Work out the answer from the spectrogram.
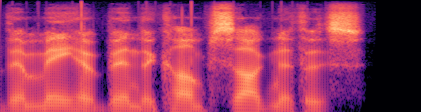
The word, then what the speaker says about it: Compsognathus: The smallest of them may have been the Compsognathus, pronounced Compsahgnathus, which was only about as big as a chicken.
